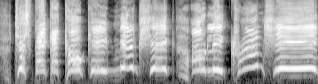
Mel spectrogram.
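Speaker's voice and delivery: screeching, very high, shrill, loud monkey voice. Narrator reading a monkey attacking with nunchucks: Coco screeching.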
